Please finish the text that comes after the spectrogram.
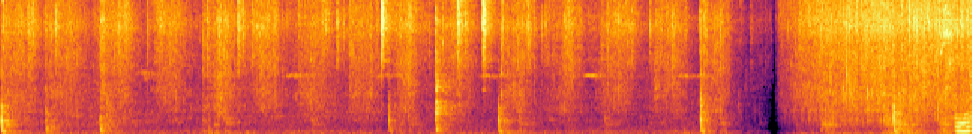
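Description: Ingredients for raw mango chitranna frying until crisp in a pan, a continuous crackling sizzle with repeated sharp spatula clicks and scrapes, close, ending in a brief hush before a louder burst of sizzling.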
